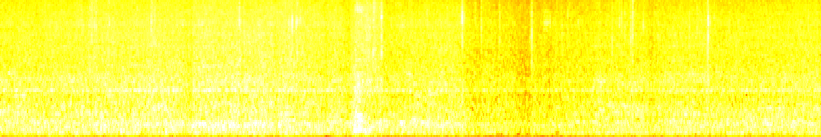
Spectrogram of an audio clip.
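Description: Ambience of a large hall full of waiting people: an even background hiss with indistinct murmur, a faint steady whine, and a few scattered clicks.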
